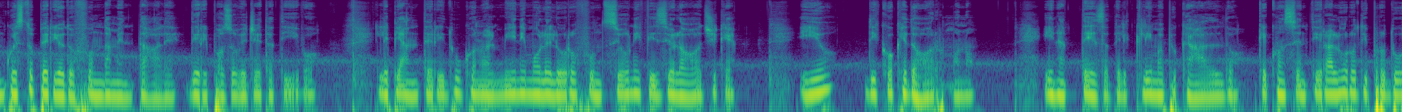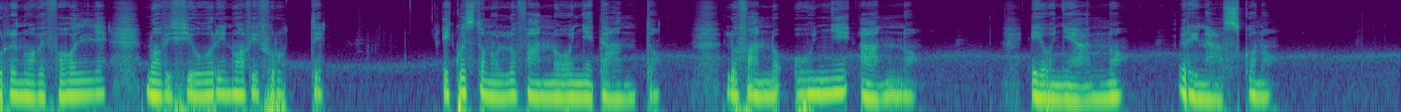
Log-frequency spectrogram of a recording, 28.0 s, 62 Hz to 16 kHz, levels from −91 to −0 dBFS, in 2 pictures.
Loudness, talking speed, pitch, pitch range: -22 LUFS, 110 wpm, 145 Hz, 135-155 Hz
